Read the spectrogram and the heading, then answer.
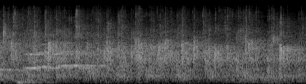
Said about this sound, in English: You guys, give another round of applause.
